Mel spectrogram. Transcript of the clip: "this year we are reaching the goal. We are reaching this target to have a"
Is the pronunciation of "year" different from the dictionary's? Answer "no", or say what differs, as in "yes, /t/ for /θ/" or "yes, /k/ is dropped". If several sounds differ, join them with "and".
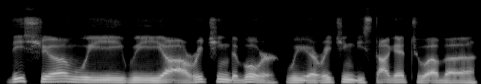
yes, /w/ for /ɹ/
